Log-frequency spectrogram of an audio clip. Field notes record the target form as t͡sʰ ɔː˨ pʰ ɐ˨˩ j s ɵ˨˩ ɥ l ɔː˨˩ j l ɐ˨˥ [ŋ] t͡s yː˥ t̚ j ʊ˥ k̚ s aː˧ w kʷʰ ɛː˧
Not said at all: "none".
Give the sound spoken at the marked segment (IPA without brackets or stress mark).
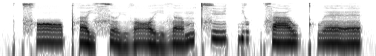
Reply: m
